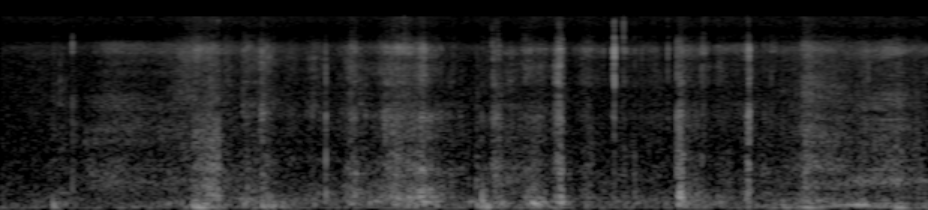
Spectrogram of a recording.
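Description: Near silence with faint handling noise: soft rustles and scattered light clicks as hands move with a large grasshopper.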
